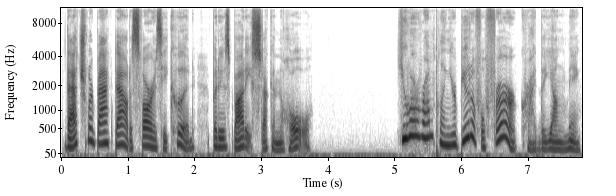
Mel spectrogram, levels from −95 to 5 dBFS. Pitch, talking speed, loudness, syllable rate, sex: 175 Hz, 200 wpm, -18 LUFS, 5.5 syllables/s, female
